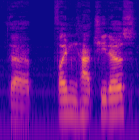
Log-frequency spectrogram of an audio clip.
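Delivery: usual speaking voice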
